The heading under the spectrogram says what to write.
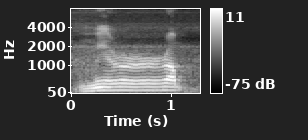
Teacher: Fad lam langsung di sini ada guna, ada di fatlam, nah didengung fatlam. Nah ini hukumnya nun ketemu ro itu idgham. Mirrob, nah, nunnya nggak perlu nunnya ini dilebur, jadi nunnya dilebur.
